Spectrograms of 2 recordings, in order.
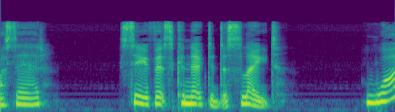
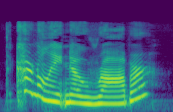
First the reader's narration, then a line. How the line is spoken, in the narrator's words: I said, my voice rising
